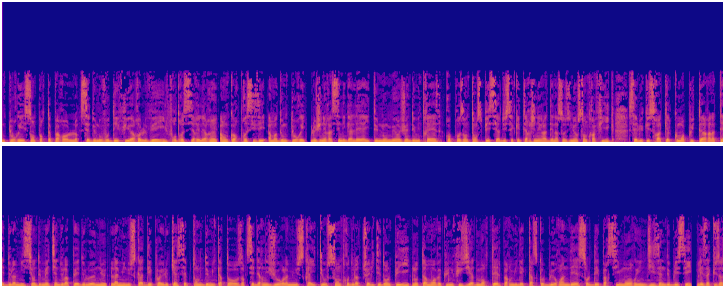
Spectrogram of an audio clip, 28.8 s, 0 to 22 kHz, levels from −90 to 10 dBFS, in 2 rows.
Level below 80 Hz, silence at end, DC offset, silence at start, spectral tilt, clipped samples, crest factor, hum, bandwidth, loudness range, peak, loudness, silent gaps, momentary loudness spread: -58 dBFS; 0 s; under 0.1%; 0 s; -6 dB/octave; under 0.1%; 16 dB; none; 11.5 kHz; 2 LU; -4 dBFS; -21 LUFS; 28.21-28.30 s; 4 LU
